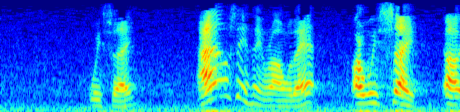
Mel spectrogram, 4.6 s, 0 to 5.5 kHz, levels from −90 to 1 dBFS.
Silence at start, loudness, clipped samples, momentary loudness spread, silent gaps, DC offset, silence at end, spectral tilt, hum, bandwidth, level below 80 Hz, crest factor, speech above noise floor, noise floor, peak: 0.9 s; -25 LUFS; under 0.1%; 20 LU; none; under 0.1%; 0 s; -6 dB/octave; none; 5.4 kHz; -52 dBFS; 24 dB; 27 dB; -53 dBFS; -2 dBFS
